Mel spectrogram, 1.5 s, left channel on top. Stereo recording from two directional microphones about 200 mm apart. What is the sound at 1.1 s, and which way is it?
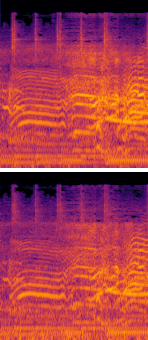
Music, centre (ahead or behind).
